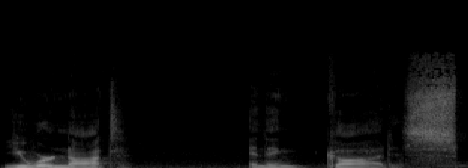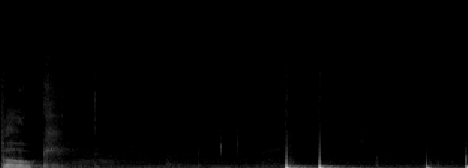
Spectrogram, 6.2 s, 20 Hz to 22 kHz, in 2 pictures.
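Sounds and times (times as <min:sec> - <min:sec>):
speech: 0:00.0 - 0:00.9, 0:01.6 - 0:03.6
fetal heartbeat lub-dub thumps: 0:05.0 - 0:06.2.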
